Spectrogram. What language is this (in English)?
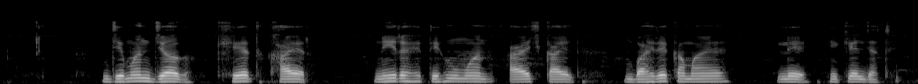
Chhattisgarhi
